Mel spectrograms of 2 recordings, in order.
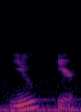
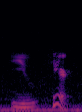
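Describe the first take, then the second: No difference in how they are said.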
